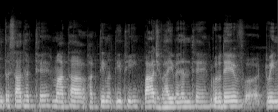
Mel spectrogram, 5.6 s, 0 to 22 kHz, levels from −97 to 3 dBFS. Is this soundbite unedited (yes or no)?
no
